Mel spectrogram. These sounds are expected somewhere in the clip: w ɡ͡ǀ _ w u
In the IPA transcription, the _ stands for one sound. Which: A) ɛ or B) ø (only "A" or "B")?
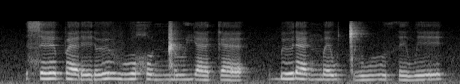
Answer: B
